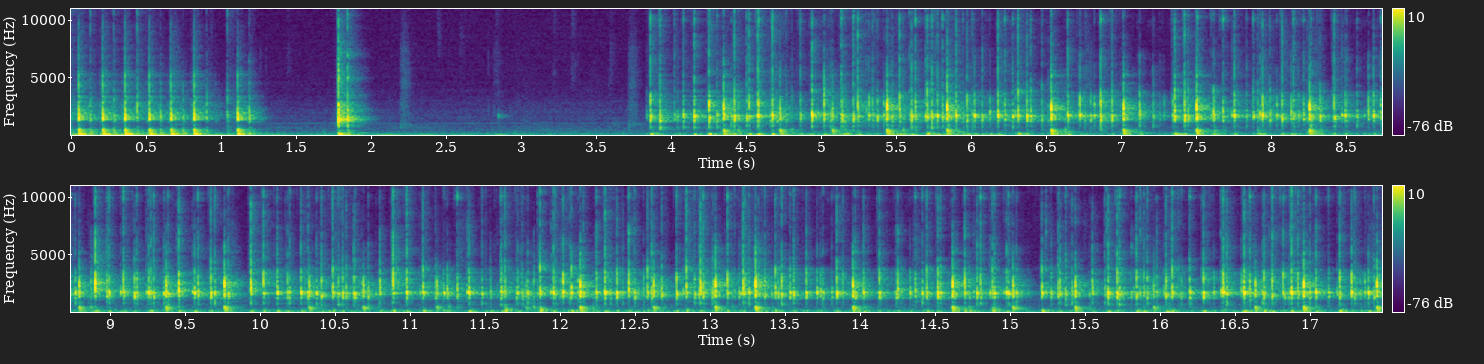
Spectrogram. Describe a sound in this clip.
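Mechanical keyboard keys clack quickly and steadily under fast typing.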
